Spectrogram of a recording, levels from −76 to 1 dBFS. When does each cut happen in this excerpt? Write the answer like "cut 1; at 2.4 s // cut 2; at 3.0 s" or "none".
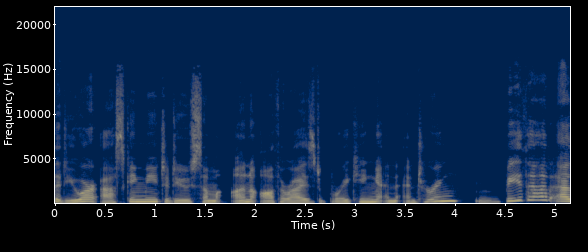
none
